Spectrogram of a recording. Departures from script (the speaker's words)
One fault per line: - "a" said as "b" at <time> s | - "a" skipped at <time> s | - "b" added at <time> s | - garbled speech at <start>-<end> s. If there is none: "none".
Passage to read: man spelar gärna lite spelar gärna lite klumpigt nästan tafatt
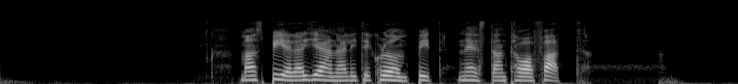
- "spelar gärna lite" skipped at 3.7 s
